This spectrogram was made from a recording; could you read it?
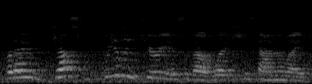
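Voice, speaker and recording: An upbeat woman host leads a live panel, her voice fairly high and encouraging. The room echoes around her. Clear background noise from the shop hangs behind. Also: sing-song, moderate pace. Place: coffee and comics shop event.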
